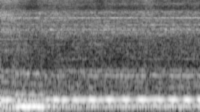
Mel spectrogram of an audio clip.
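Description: Acoustic dangdut song on guitar and male voice, the singer holding one long steady note over the guitar that fades out just at the end.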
